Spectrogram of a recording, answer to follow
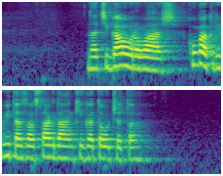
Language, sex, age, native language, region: Slovenian, female, 18-29, Slovenian, Savinja region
